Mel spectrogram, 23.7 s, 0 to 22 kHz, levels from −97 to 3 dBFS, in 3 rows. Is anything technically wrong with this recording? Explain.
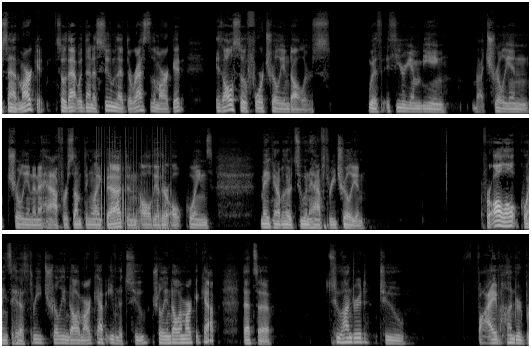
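Yes. Buffer tearing from 9.28 to 10.46 s: the writer and reader of the playback ring buffer have slipped, so each 40 ms period carries a small slice of stale audio, roughly 70 ms old, producing a robotic 25 Hz buzz over the speech.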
